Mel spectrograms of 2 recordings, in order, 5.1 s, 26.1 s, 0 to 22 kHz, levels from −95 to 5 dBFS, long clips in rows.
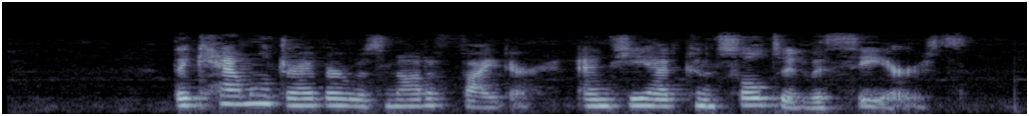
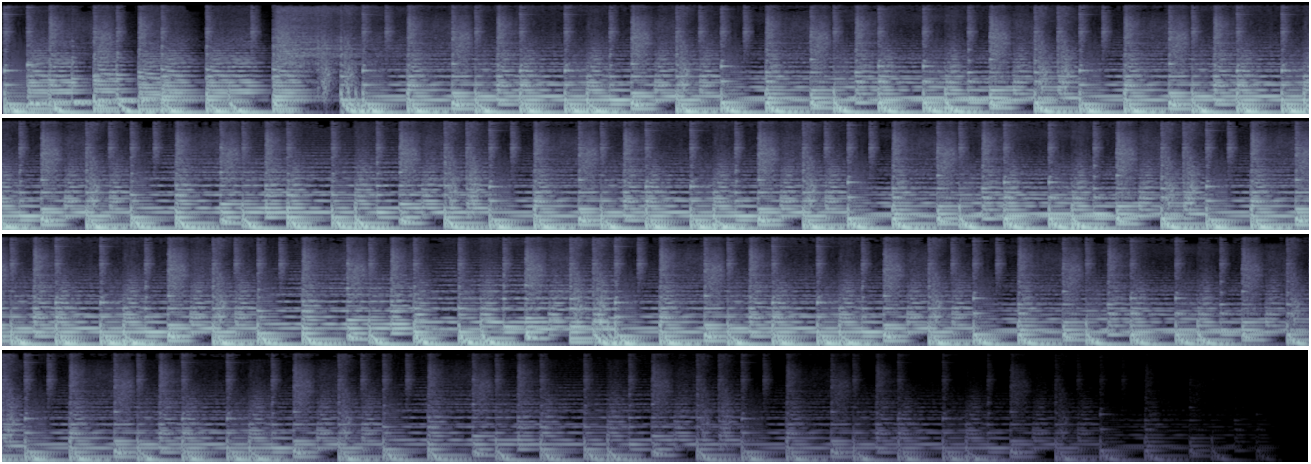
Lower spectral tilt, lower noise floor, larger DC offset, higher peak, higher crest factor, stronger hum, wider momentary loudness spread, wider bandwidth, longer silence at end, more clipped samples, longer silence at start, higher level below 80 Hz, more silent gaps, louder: about the same, -4.5 dB/octave vs -5.5 dB/octave; about the same, -72 dBFS vs -70 dBFS; neither; second, -12 dBFS vs -8 dBFS; first, 22 dB vs 16 dB; neither; about the same, 11 LU vs 12 LU; second, 8.2 kHz vs over 20 kHz; second, 0.35 s vs 1.45 s; neither; first, 0.85 s vs 0 s; second, -72 dBFS vs -30 dBFS; neither; second, -32 LUFS vs -24 LUFS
